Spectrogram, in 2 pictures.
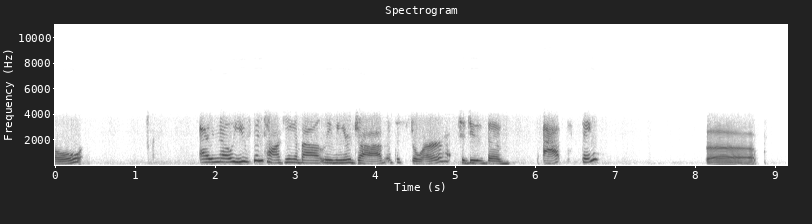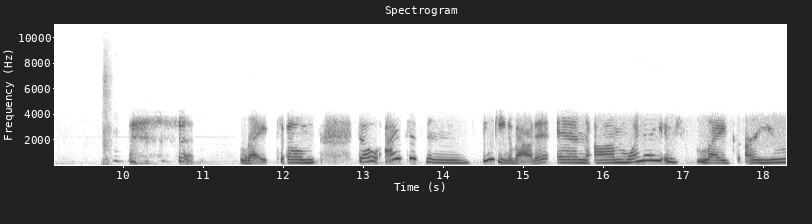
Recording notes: Awkward Tuesday Phone Call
